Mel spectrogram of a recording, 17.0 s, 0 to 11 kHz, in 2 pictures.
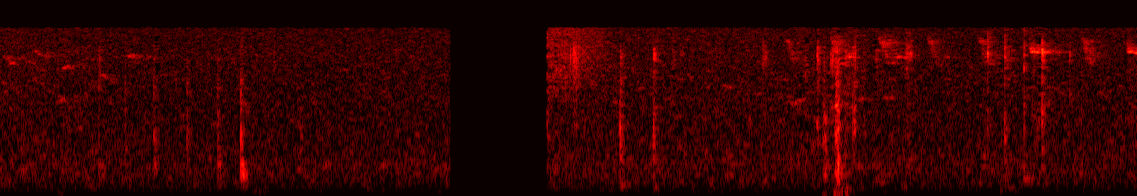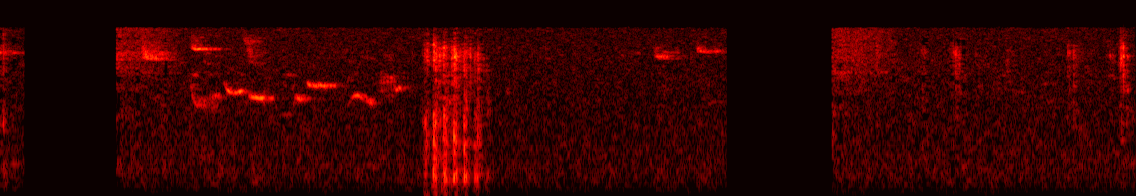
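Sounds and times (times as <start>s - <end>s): birdsong chirps: 0.0s - 3.4s, 4.1s - 8.8s, 9.4s - 14.0s, 14.8s - 17.0s
wings fluttering: 11.7s - 12.3s.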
